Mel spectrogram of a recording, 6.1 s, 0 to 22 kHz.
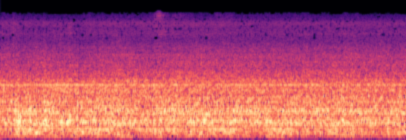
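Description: Steady cabin noise inside a JNR-built 117 series electric train: an even hum and rush with faint constant tones and no rise or fall in pitch.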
